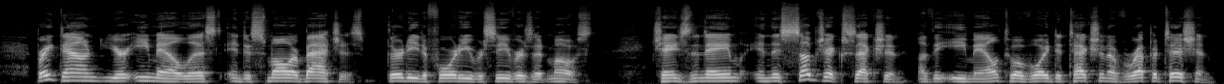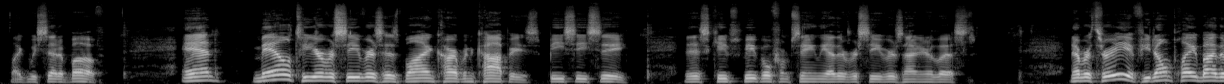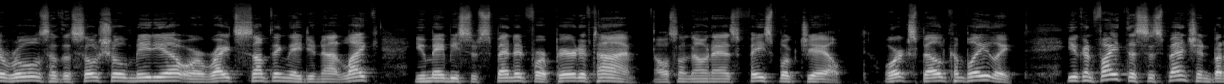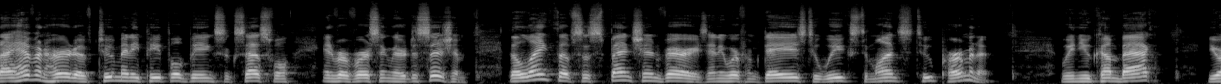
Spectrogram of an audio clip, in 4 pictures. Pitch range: 135-170 Hz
